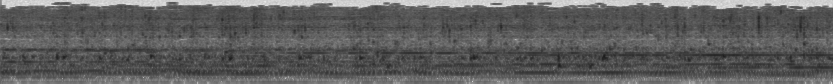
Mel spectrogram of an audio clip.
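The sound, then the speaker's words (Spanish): Water flows steadily and continuously with a soft, even rushing and trickling texture, unchanging throughout, with no voices. “Con la atención en el agua, si nos despistamos, es una meditación de atención.”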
